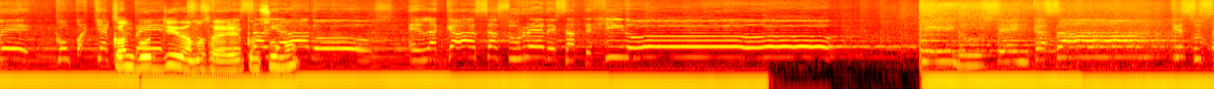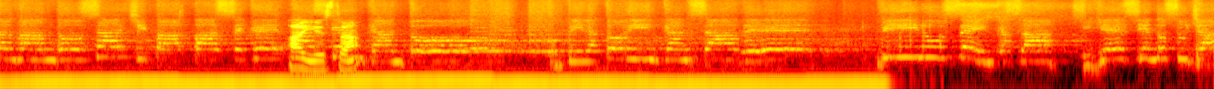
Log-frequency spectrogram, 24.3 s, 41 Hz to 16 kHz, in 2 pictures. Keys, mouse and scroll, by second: 16.8 click, 19.7 click, 20.4-21.8 typing, 22.9 Return.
